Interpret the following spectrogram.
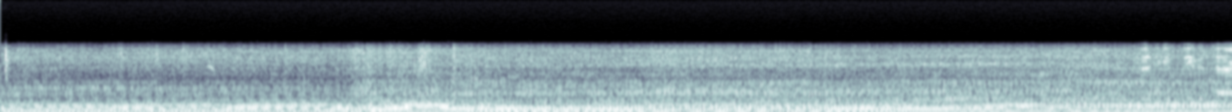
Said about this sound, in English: You can hear that solid lifter engine. I chose to put Flowmasters on it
